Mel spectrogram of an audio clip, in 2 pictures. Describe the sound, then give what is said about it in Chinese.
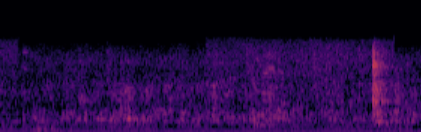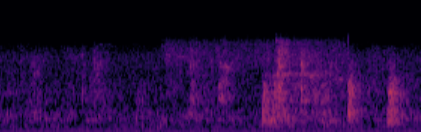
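Chairs scrape and knock as they are moved back to their original places at the end of a prayer session, with a sharp bump partway through and a cluster of clatters near the end, over low background murmuring. “如果你在你原来的位置，就把椅子可以搬回来哈。”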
